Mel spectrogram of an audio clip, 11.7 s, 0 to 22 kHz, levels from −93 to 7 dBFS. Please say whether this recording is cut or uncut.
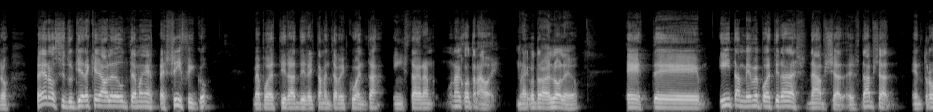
cut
